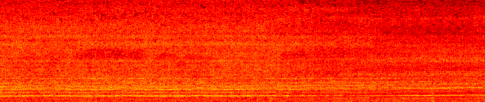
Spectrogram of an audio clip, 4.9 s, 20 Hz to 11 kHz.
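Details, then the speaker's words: Beach cruiser with a 125W battery-powered friction drive on a test ride: loud, steady high whine with several tones and a lot of chain noise, easing as speed drops; the wheel also seems to slip under throttle. "As you can tell, it's really loud, so as you're riding around, it does make a lot of chain noise."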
